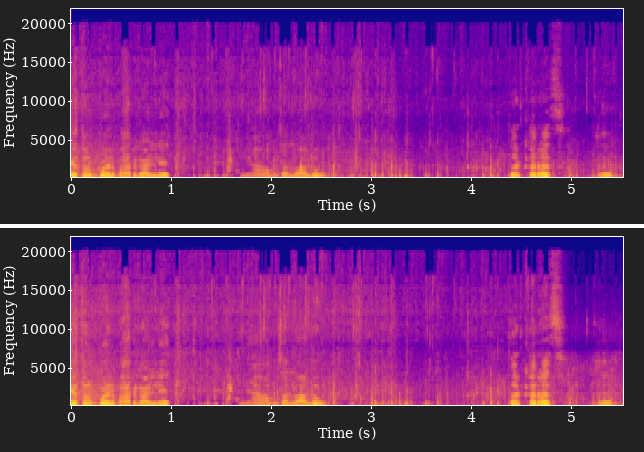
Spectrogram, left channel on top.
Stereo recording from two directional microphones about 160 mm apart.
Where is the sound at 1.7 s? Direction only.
5° left (ahead or behind).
